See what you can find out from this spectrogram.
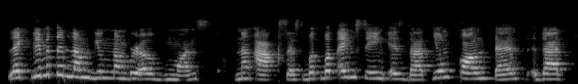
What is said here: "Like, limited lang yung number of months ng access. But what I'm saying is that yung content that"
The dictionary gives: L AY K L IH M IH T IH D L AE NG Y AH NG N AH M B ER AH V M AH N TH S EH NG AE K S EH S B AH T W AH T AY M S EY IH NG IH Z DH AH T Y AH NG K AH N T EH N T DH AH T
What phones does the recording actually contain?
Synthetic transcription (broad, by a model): L AY K L IH M IH T IH D L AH NG Y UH NG N AH M B ER AH V M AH N T S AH NG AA K S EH S B AH T W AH T AY M S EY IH NG IH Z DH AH T Y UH NG K AH N T EH N T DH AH T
